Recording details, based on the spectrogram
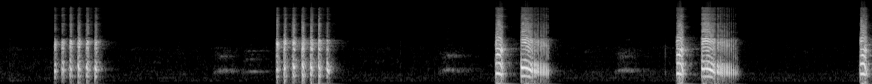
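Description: A Tokay gecko gives rapid rattling bursts, then loud two-part barking calls, a sharp note followed by a longer one.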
